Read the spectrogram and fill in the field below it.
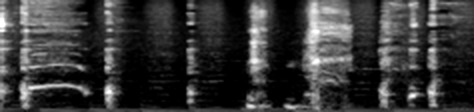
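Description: A rapid series of about eight short, harsh coughs, fairly loud, coming in quick uneven bursts with a faint steady hum underneath.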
